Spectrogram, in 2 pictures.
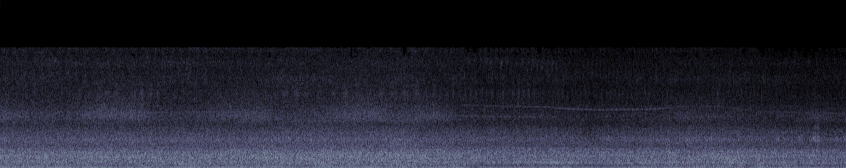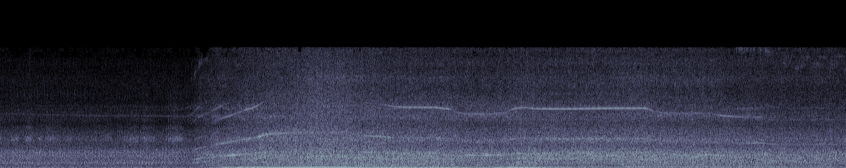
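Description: Wind rushes past a small model plane in flight.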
